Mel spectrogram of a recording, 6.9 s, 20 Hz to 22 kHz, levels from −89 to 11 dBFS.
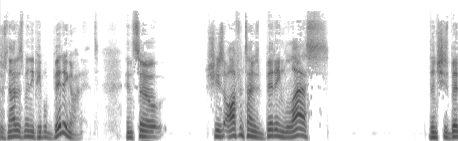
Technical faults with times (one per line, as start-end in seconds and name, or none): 4.66-6.70 periodic USB or driver dropouts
